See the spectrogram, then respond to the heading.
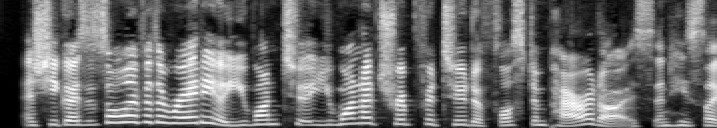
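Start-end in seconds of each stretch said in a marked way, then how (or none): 0.6-4.1 put-on pitched-up Brooklyn accent. Retelling a movie scene where a mother tells her son about a won trip, brooklyn accent. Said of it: "like New York, uh, Brooklyn accent".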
